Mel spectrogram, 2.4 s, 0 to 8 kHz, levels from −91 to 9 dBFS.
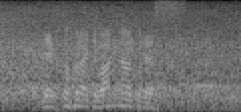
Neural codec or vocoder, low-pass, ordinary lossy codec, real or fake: none; none; none; real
